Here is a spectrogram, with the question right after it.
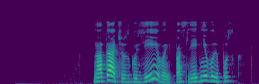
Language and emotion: Russian, positive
